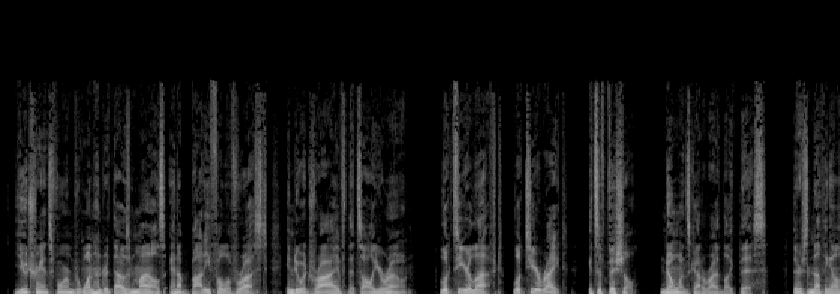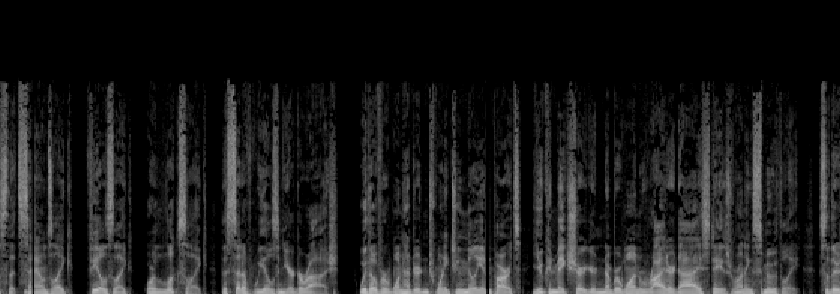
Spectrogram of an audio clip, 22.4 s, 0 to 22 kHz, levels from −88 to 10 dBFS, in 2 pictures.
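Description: The speech is cut by three short holes of silence with hard edges, each about 50 ms long: at 5.57 s just after "that's all your own", at 11.62 s between "nothing else that" and "like feels like or", and at 17.67 s just before "parts you can make". This is a gap between chunks. The holes recur every 6 s, which points to audio handled in 6 s chunks with silence inserted at each join, without losing any of the sound itself.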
